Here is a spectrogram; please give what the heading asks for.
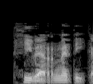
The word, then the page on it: ciática: espagnol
